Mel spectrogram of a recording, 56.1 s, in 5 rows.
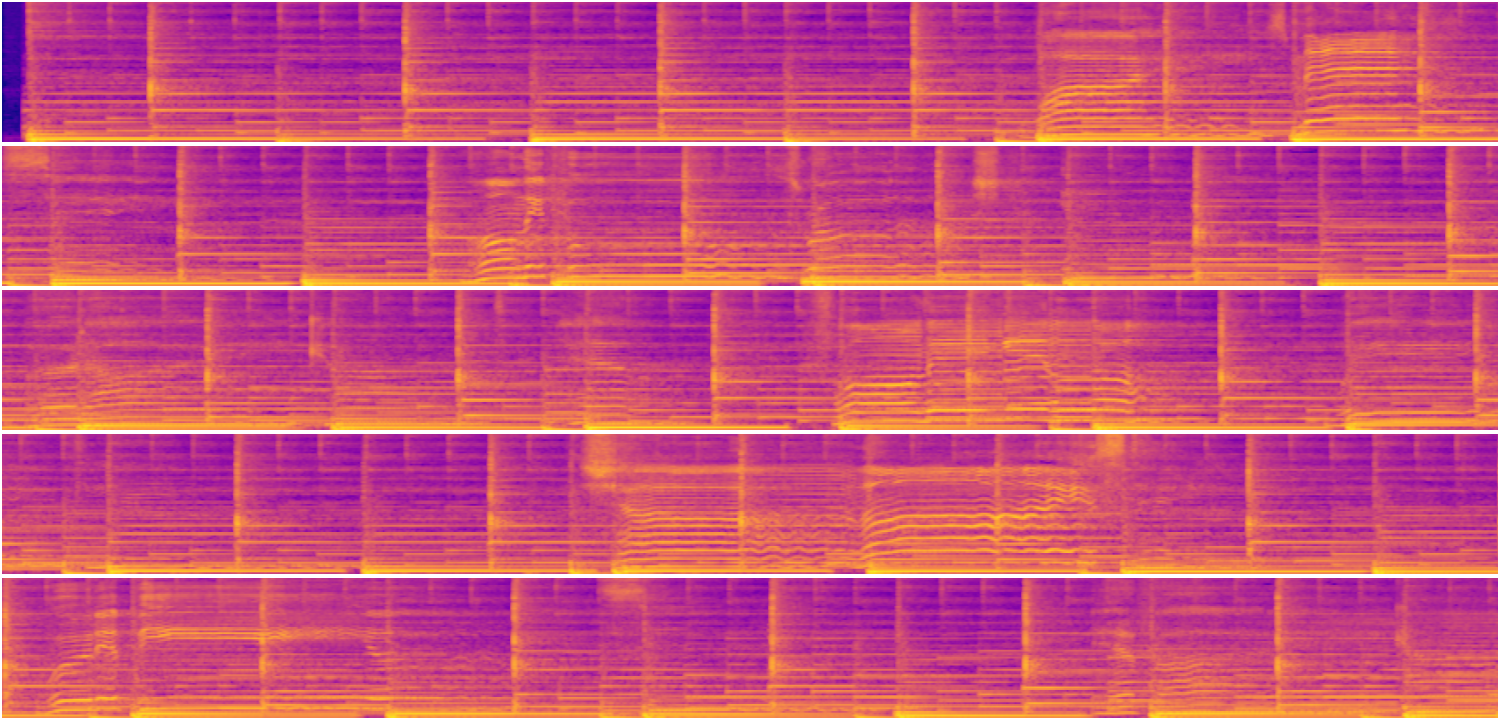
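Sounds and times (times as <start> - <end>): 
swing band playing: 0.2 - 56.0.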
